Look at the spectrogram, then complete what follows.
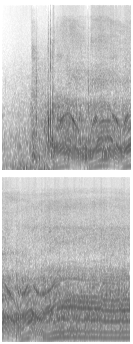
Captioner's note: machine roaring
